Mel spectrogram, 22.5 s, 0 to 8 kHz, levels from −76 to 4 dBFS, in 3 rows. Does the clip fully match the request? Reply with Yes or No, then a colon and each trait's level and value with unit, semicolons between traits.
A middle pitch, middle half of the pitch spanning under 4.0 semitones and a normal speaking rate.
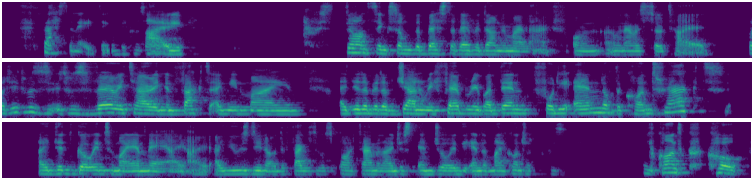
No: medium, 150 Hz; average, 3.5 semitones; fast, 220 wpm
